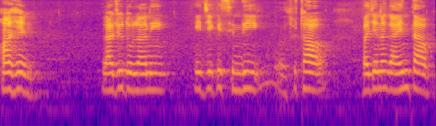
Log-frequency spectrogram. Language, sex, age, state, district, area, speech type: Sindhi, female, 45-60, Maharashtra, Mumbai Suburban, urban, spontaneous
